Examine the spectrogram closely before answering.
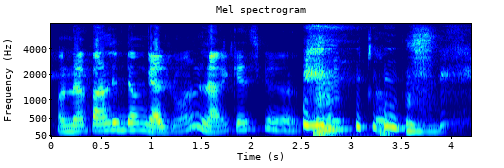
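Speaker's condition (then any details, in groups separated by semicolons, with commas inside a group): Dystonia; articulation difficulties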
